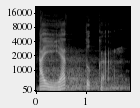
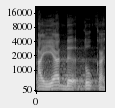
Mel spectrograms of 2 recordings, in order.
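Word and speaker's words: أيدتك: saat itu ketika Aat Nah itu ayat tuka jadi membacanya Jangan ayad tuka jangan begitu Pak sekalipun Dal itu Sukun dan bagian dari huruf Qalqalah tapi membacanya diidgamkan dimasukkan ke huruf ta ayat tua ketika Allah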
